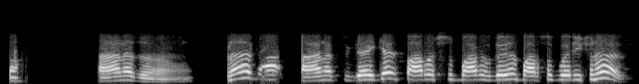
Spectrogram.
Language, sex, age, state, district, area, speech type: Kashmiri, male, 30-45, Jammu and Kashmir, Anantnag, rural, conversation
